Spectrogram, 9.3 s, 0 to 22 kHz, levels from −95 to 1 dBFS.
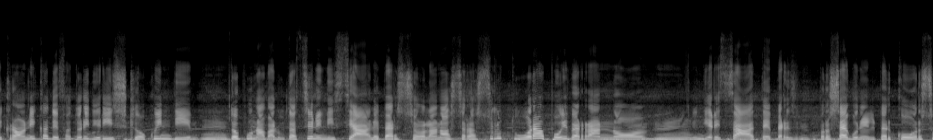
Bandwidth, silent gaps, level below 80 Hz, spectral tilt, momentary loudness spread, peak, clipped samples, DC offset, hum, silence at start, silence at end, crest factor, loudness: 13 kHz; none; -54 dBFS; -4.5 dB/octave; 7 LU; -12 dBFS; under 0.1%; under 0.1%; none; 0 s; 0 s; 20 dB; -31 LUFS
